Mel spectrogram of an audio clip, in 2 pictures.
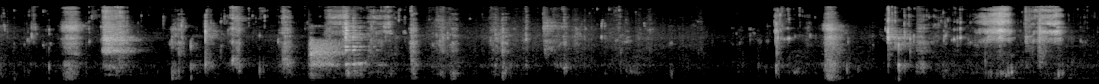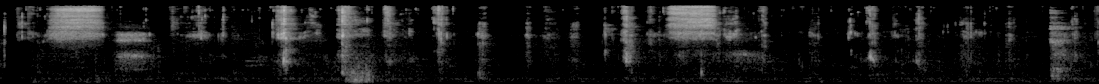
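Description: Close-miked mouth sounds of eating momos (steamed dumplings): irregular chewing and biting, with small sharp clicks scattered throughout.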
